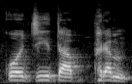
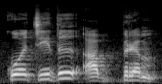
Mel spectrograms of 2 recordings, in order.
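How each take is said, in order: First: The two words run together as one. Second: The two words are said separately.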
